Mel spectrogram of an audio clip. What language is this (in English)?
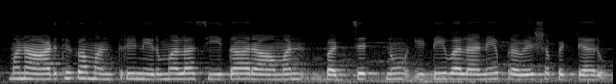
Telugu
